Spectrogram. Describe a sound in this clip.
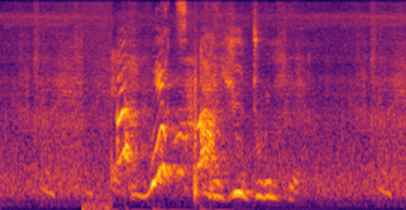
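A young woman laughs loudly and mockingly.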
